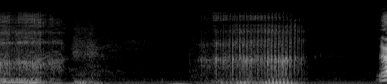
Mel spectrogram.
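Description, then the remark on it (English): A voice imitates loud snoring, with two rough, rattling snore breaths, the second one longer, followed by a brief sharp burst at the end. “You were snoring.”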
